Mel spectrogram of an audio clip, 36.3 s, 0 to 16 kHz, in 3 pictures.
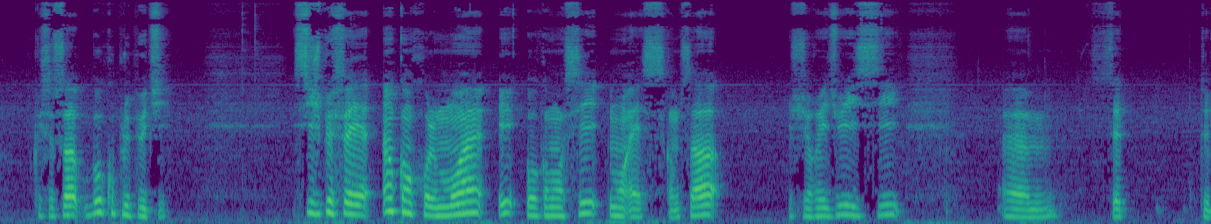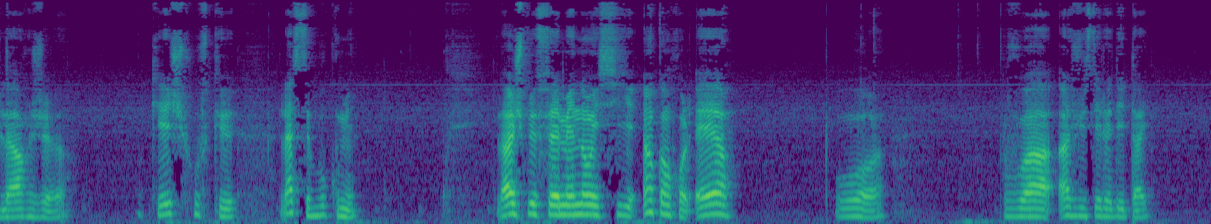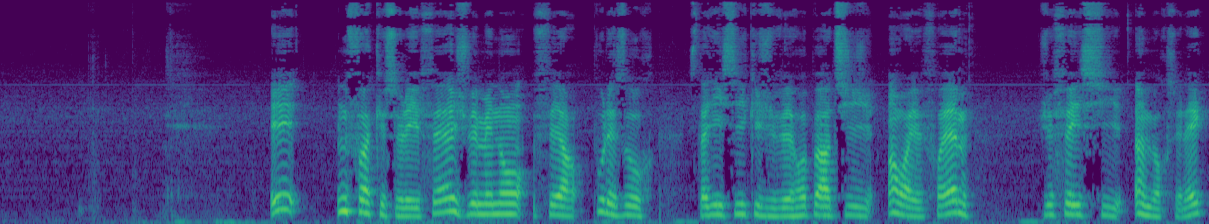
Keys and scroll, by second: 3.9 ctrl+KP_Subtract, 6.1 s, 10.3 Tab, 15.6 Tab, 18.4 ctrl+r, 21.9 Tab, 26.1 KP_1, 30.3 Tab, 31.1 z, 34.5 b.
